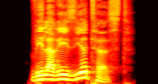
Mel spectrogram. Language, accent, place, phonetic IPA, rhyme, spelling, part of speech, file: German, Germany, Berlin, [velaʁiˈziːɐ̯təst], -iːɐ̯təst, velarisiertest, verb, De-velarisiertest.ogg
- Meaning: inflection of velarisieren: 1. second-person singular preterite 2. second-person singular subjunctive II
